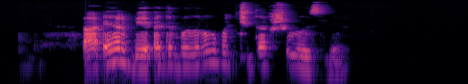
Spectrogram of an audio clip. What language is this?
Russian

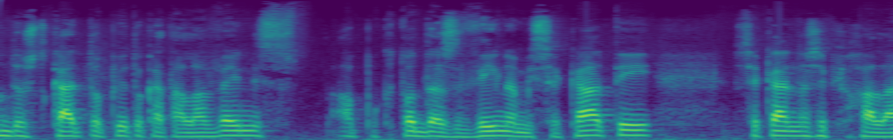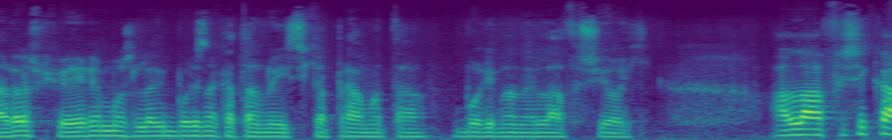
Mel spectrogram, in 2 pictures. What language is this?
Greek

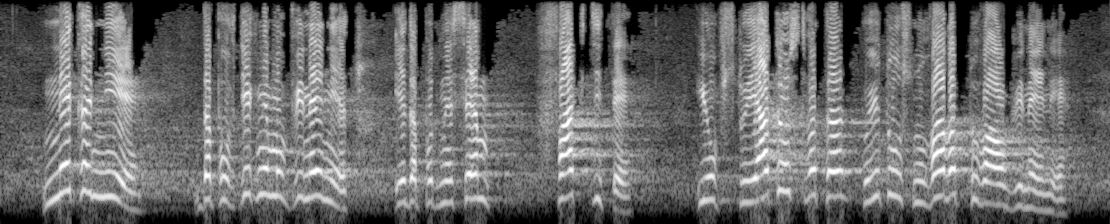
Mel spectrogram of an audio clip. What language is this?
Bulgarian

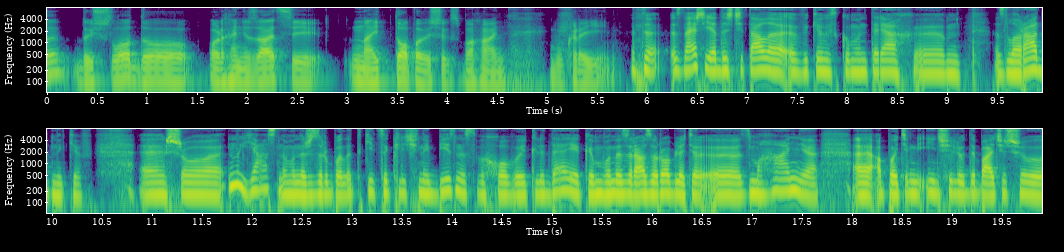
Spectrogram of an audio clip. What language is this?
Ukrainian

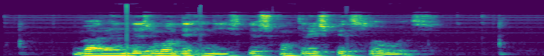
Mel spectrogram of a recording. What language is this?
Portuguese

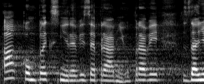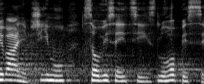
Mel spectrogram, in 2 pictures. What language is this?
Czech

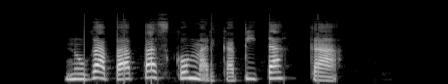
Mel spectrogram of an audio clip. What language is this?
Ambo-Pasco Quechua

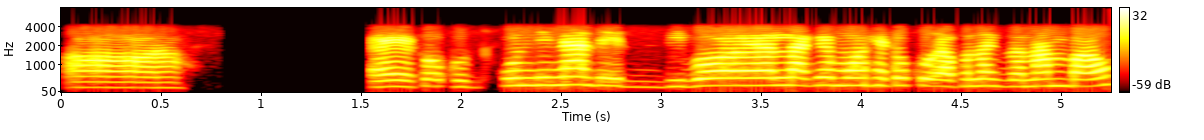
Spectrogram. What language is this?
Assamese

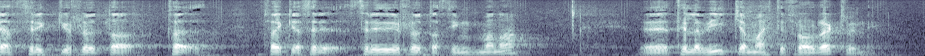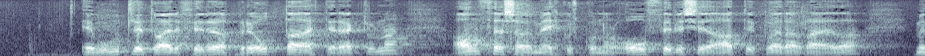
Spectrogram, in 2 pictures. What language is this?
Icelandic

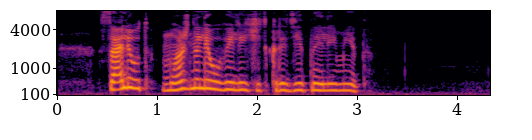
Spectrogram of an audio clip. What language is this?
Russian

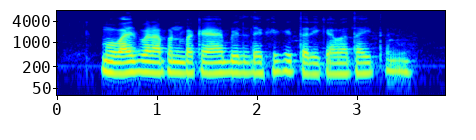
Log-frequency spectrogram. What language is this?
Bhojpuri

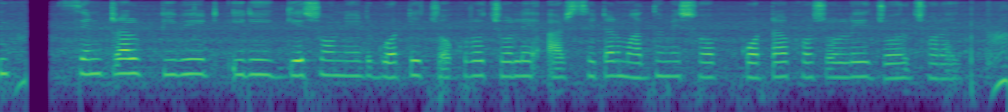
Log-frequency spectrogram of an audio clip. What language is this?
Bangla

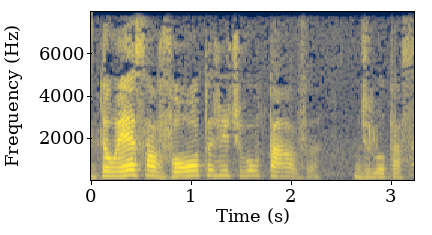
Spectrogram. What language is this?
Portuguese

